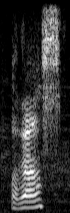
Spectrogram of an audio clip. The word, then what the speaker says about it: Reims: So we stopped off in Reims, or Reims, pronounced correctly, on the way there and on the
